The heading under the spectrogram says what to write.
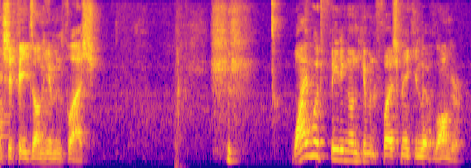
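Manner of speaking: ordinary talk, nothing marked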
